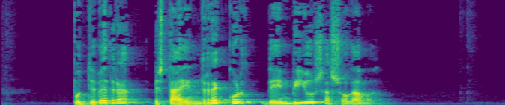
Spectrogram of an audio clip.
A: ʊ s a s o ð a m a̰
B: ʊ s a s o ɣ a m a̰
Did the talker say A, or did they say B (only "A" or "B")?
B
